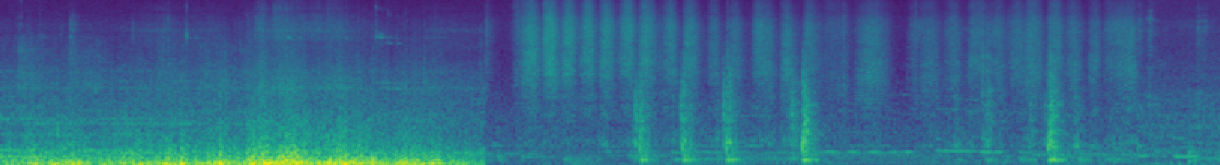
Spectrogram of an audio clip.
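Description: A loud low rush of outdoor noise cuts off about four seconds in. It is followed by a white cloth or paper towel rubbing over the wooden lid of an Edge Pro Gear paint box, a series of short, irregular wiping strokes.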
